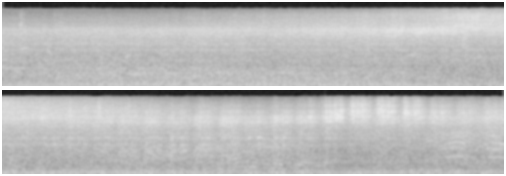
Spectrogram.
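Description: Steady wind rumbling on the microphone, with distant voices of players shouting on the pitch.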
